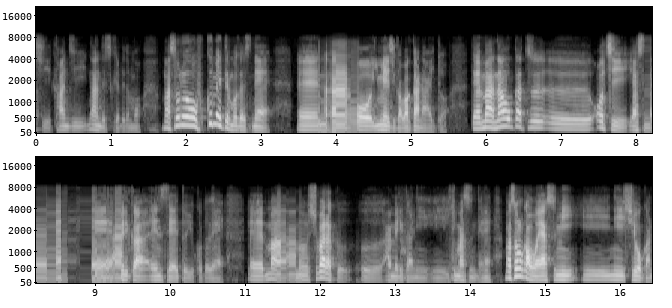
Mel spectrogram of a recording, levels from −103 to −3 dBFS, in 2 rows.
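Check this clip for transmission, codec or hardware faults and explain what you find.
Two kinds of fault show up in this speech, riding on a call-style path whose top end stops around 8 kHz.

First, automatic gain rising from 0.26 to 2.31 s: the gain control decided the input was too quiet and pushed its level up by about 8 dB. Voice and background swell together over those two seconds rather than jumping.

Second, robotic sound from repeated short buffers at 3.77 to 4.29 s, 8.12 to 9.35 s and 11.42 to 11.76 s. The voice turns into a stiff, metallic 100 Hz buzz that still loosely tracks the speech. The likely cause is audio arriving too late, so a snippet of about 10 ms gets looped while most of the real signal is skipped.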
